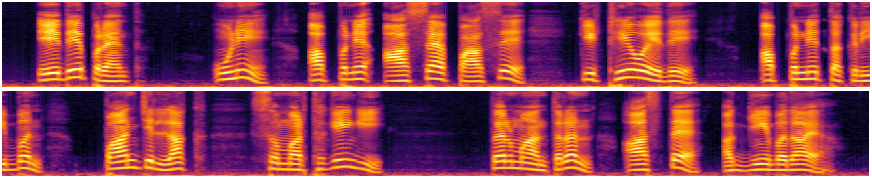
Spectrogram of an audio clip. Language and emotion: Dogri, neutral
